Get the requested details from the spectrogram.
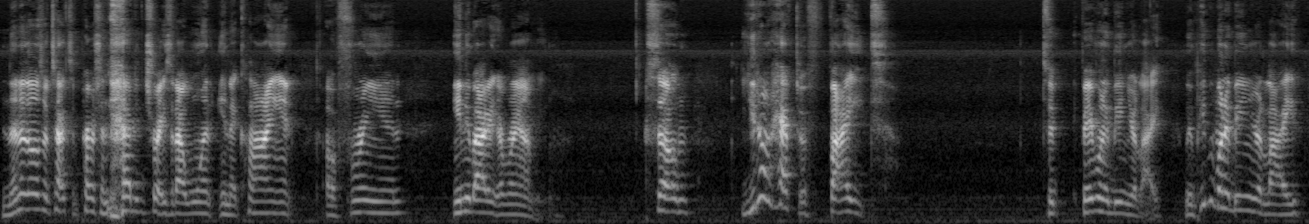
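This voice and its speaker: The recording is low quality, but her mid-range voice comes through bright and forceful, with lively intonation, a moderate pace and long pauses. This vlogger and photographer in her thirties gives an emphatic, blunt pep talk, sharing personal anecdotes and repeating phrases to drive points home.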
